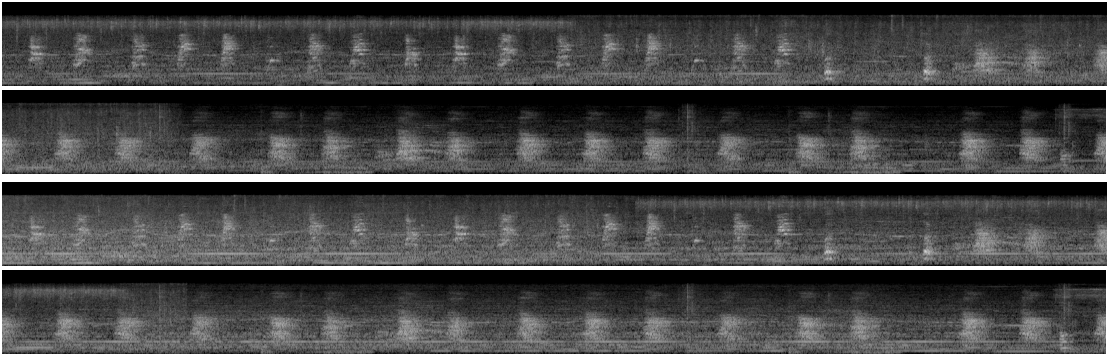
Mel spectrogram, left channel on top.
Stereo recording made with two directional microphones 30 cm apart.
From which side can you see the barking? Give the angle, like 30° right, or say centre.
10° right.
